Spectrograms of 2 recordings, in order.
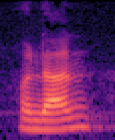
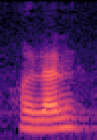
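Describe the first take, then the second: Both takes have the same delivery.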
